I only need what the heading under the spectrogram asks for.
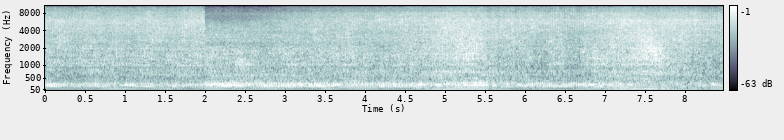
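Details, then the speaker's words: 1954 Johnson Seahorse 3hp two-cylinder two-stroke outboard running in water, mixture leaned, no neutral; a steady, even buzzing drone holding its pace with no misses or knocks, hot water from the exhaust, healthy. "all right we got hot water coming out of the exhaust here pretty good"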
